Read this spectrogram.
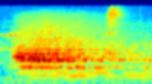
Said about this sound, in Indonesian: ingin nunjukin bahwa eh, kereta lagi coy ya ini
